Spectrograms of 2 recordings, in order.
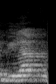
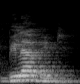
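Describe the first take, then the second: First: The ending is said without a separate vowel. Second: The ending is said as a separate syllable. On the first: The speaker calls it wrong. "অনেকেই উচ্চারণটাকে বিলাভড বলে" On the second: The speaker calls it right. "Actual উচ্চারণটা হচ্ছে বিলাভেট"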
